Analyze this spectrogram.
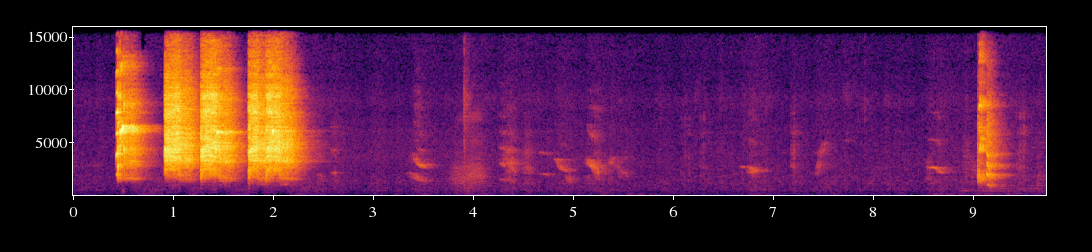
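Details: A black francolin calling from the top of a rock gives a loud, harsh grating phrase of four rasping notes, then a few faint chips and one more rasping burst near the end.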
